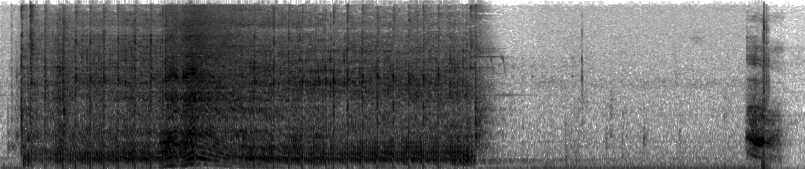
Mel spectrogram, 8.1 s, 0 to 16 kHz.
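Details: Stihl MS 291 Farm Boss or Husqvarna 455 Farm Tough firewood chainsaw with 20-inch bar: strong, steady high-revving note that holds clean and even under throttle, then cuts off; saw runs healthy.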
